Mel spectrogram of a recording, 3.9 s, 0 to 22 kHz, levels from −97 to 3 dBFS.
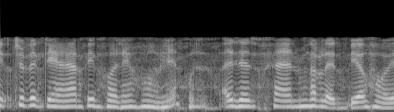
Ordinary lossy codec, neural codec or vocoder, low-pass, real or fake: none; autoencoder, 44.1 kHz, a latent of 192 numbers a frame, MeloTTS; 5.4 kHz; fake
